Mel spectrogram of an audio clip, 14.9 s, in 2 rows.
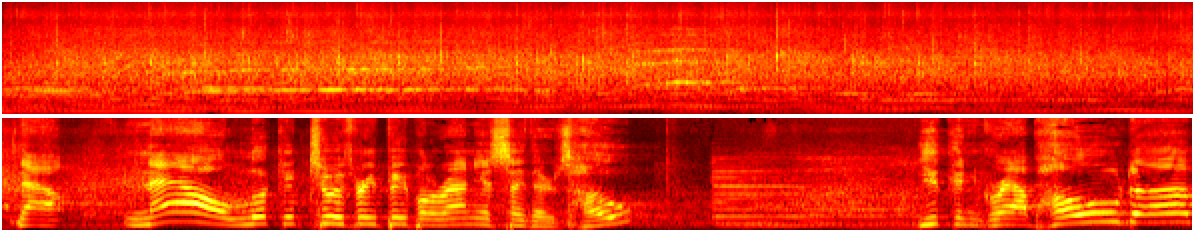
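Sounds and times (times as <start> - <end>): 
audience clapping hands: 0.0 - 10.2
speech: 7.5 - 11.4, 13.2 - 14.8.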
